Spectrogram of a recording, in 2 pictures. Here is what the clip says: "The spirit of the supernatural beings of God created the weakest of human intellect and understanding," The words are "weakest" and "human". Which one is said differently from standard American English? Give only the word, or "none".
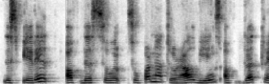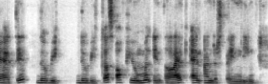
weakest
